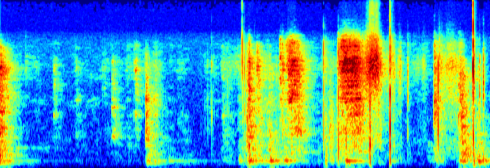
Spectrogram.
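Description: Parts being handled while a panel is fitted under a flail mower's deck: a few short scrapes and knocks, then sharp clicks near the end.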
